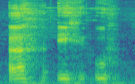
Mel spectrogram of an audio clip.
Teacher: ہا اقصی حلق سے ادا ہوگی گلے کے آخر سے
